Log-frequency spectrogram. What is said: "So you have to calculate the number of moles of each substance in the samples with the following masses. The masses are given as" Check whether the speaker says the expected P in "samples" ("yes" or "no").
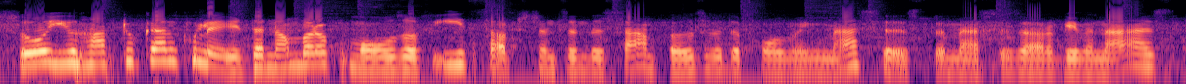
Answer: yes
